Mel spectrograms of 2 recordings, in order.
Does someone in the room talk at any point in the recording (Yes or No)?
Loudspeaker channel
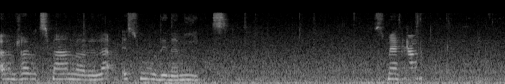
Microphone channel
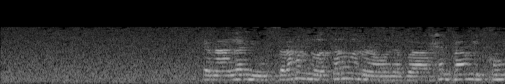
Yes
